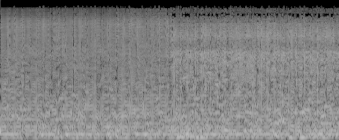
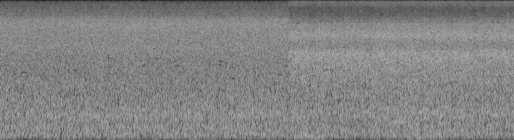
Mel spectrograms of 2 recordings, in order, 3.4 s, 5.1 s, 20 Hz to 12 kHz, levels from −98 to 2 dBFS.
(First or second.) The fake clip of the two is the first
